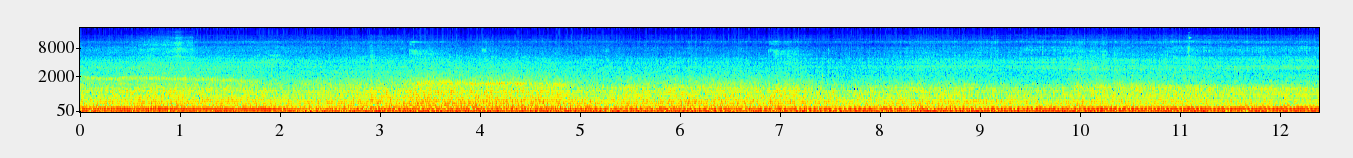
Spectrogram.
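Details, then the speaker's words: 1973 Honda CB350 Four, warmed up after a short ride: even, smooth four-cylinder drone dropping in pitch as revs come down, then holding steady; no knocks or rattles, purring normally. "yeah she is just purring"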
